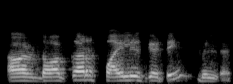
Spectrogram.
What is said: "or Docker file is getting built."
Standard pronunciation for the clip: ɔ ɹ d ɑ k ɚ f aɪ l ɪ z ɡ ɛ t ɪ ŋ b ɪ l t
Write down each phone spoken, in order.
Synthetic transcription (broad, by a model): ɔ ɹ d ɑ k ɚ p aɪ l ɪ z ɡ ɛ t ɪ ŋ b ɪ l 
